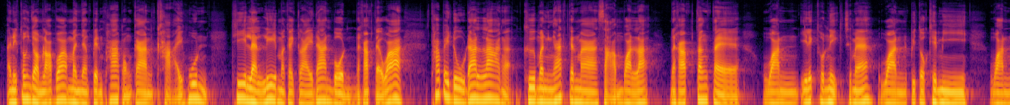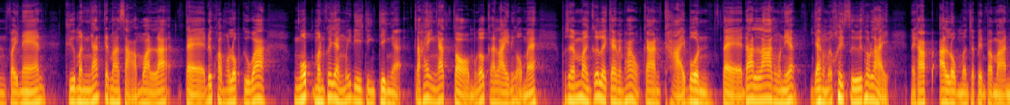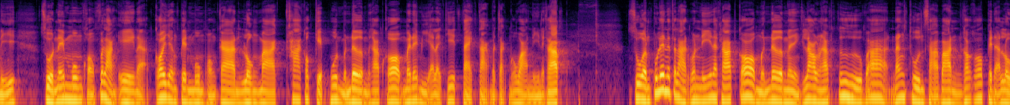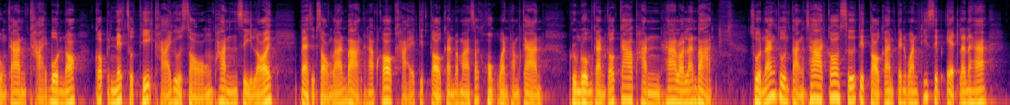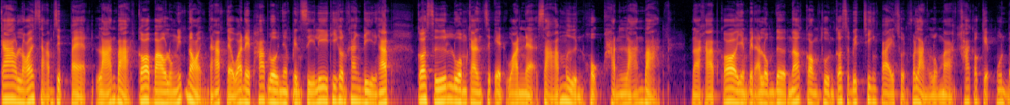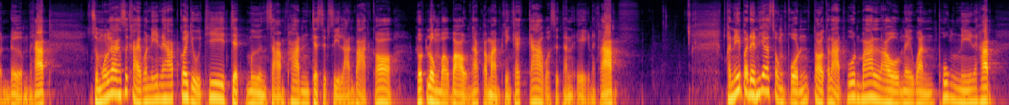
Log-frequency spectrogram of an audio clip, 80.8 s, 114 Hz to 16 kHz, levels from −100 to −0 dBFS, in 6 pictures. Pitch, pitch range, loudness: 115 Hz, 100-135 Hz, -17 LUFS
